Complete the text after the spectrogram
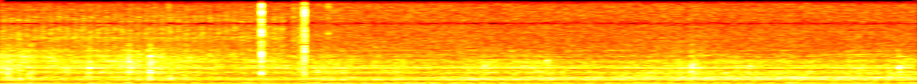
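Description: A train rumbles steadily into the distance along the tracks.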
